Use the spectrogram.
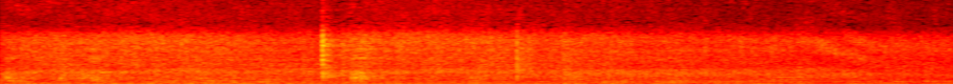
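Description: Onions frying in a pan for a chicken dish, giving a steady broadband sizzle throughout with one brief sharp clink of a utensil and a fainter one later, no talking.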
